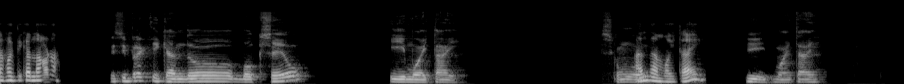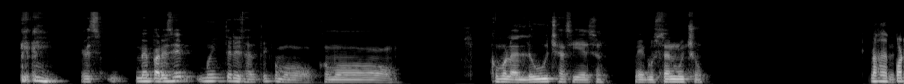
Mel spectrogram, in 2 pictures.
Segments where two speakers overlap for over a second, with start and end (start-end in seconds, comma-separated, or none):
none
